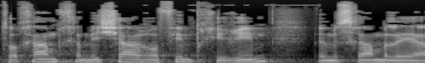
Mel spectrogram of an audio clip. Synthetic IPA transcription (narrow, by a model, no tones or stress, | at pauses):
t̪ʰoχamχamiʃaʁofimpχiʁim | b̥əmɪsʁamleja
